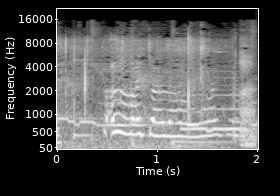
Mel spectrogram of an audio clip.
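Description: Faint voices, like children talking, quieter than the surrounding speech.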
